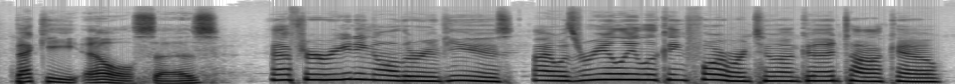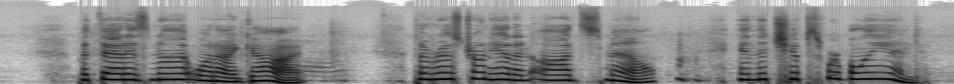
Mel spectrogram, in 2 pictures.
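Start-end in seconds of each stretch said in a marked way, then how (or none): 2.0-14.0 high-pitched, squeaky funny voice. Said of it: "read bad reviews of Taco Zone in a funny voice".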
